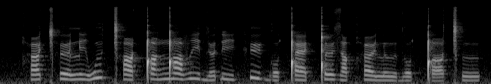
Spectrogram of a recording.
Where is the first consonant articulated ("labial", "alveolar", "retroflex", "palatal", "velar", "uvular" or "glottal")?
uvular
